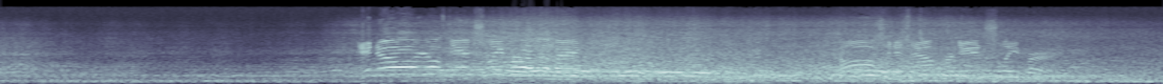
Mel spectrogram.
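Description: Race car engines roar and rev loudly.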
